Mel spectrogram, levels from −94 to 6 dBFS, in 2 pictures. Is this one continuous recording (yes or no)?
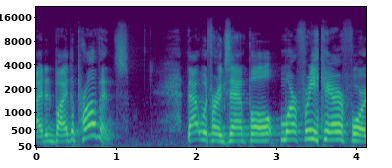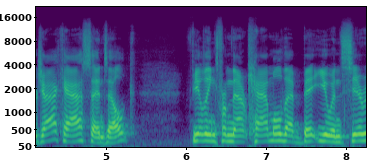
no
